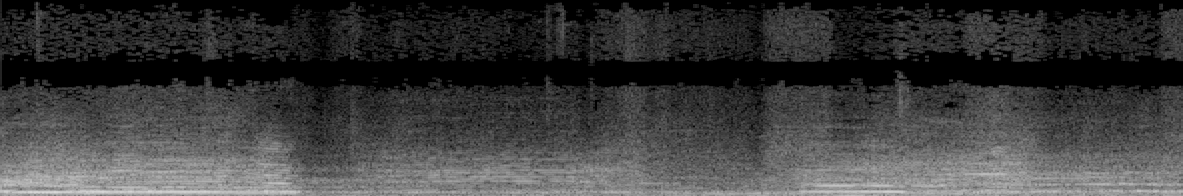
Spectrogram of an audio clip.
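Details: Cattle coming down from a truck and rampaging into a ditch; one loud moo lasting under two seconds, a quieter stretch, then a second moo near the end.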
